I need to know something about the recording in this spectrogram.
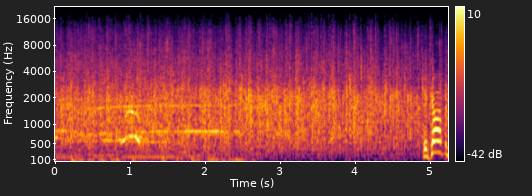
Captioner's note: cheers and applause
